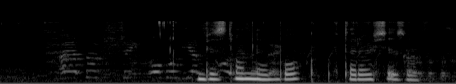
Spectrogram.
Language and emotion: Russian, neutral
